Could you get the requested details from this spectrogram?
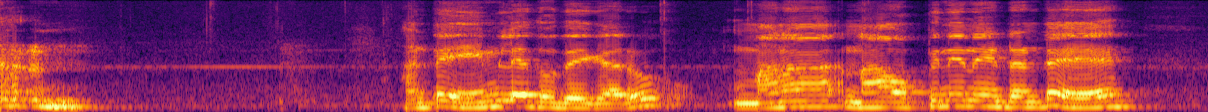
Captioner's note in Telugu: గొంతు సవరించుకోవడం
